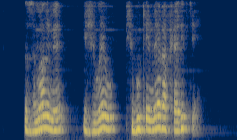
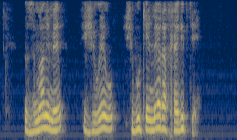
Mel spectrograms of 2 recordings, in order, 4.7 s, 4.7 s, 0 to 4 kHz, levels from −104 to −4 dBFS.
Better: second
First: noise reduction (neural mask model DeepFilterNet 3)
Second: none

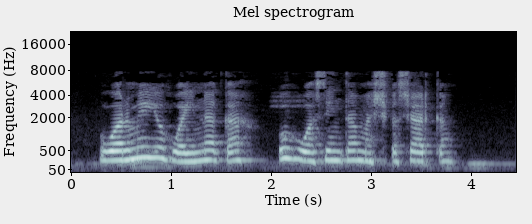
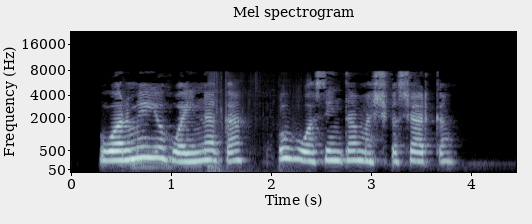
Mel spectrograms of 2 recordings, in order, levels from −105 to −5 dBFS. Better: first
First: none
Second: noise reduction (neural mask model DeepFilterNet 3)

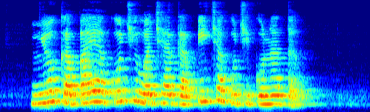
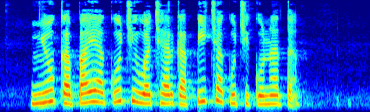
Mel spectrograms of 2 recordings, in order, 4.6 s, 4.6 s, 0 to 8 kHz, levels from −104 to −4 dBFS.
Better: second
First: room echo; dies away in 0.7 s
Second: none

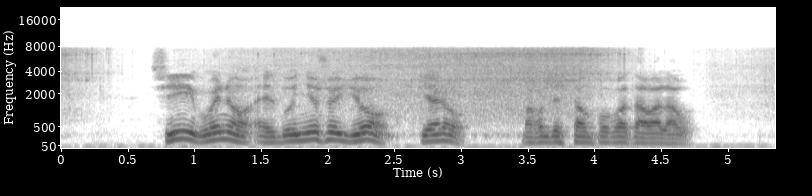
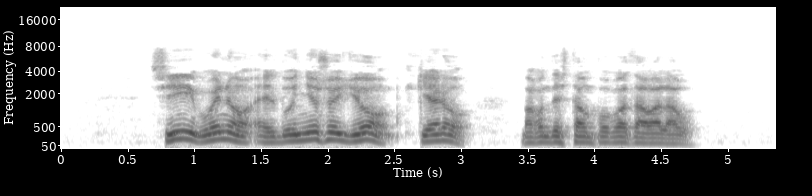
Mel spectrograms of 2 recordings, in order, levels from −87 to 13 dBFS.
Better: second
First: background sound (Rattle (instrument)); 14 dB below the speech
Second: none

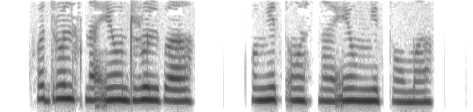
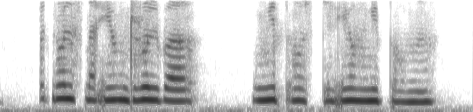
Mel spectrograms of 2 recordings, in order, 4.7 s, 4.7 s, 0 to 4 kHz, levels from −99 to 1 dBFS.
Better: first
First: none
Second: noise reduction (neural diffusion model UNIVERSE++)

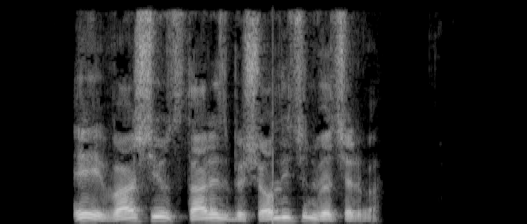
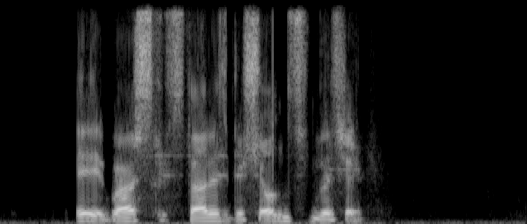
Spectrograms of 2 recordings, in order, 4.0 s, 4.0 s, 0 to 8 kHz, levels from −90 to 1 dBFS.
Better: first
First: none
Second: noise reduction (neural diffusion model UNIVERSE++)

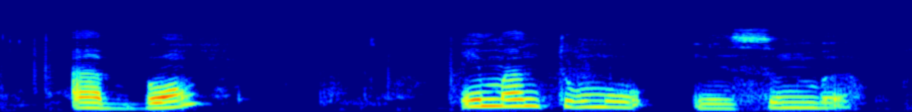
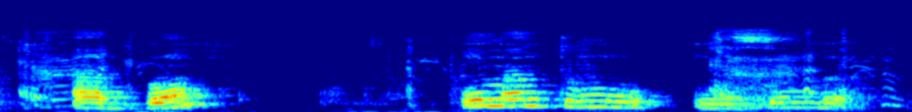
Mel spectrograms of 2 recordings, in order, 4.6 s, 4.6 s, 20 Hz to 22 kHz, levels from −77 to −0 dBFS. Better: first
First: none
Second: background sound (Cough); 18 dB below the speech // room echo; dies away in 0.3 s

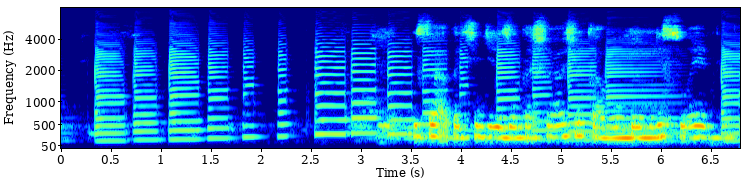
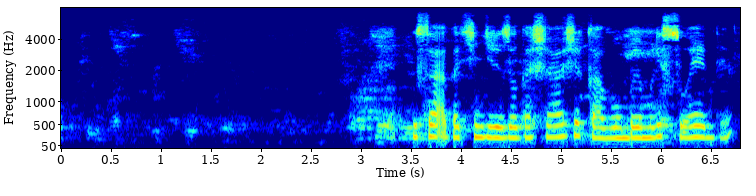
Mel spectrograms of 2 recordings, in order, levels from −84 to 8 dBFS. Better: second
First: background sound (Wind instrument, woodwind instrument); 11 dB below the speech // room echo; dies away in 0.3 s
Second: none

